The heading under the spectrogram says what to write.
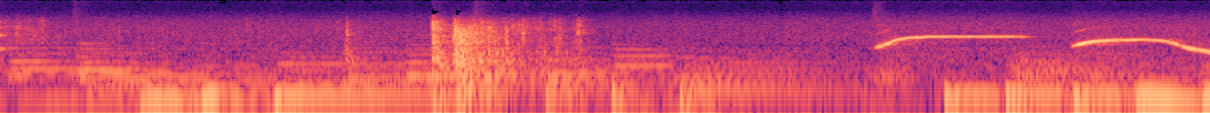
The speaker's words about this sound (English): You know how to whistle, don't you, Steve? You just put your lips together and blow.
